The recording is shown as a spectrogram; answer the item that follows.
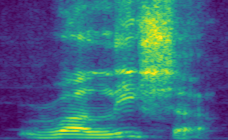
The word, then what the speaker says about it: Relisha: him it's gonna be ralisha ralisha Rudd and I'm saying her name correctly because other people pronounced her name Incorrect and then I guess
